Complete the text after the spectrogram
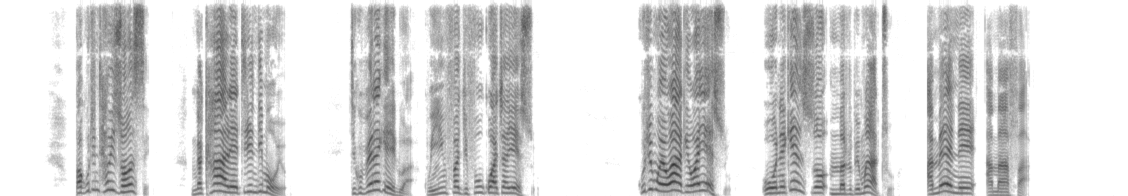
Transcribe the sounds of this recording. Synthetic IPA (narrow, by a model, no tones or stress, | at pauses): pakutintʰawizɔnsɛ̥̰ | ŋɡakʰalɛtiɾindimɔ̰ːjɔ̰ | tikupɛɾɛk̬ɛɗwa̰kuiɱfat͡ʃifukwat͡ʃajɛːsu̥ | kutimwɔjɔwak̬ɛwajɛsu̥ː | ɔnɛkɛnsɔm̩matup̬ɛmwatʰu | amɛnɛ | a̰maːfa̰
